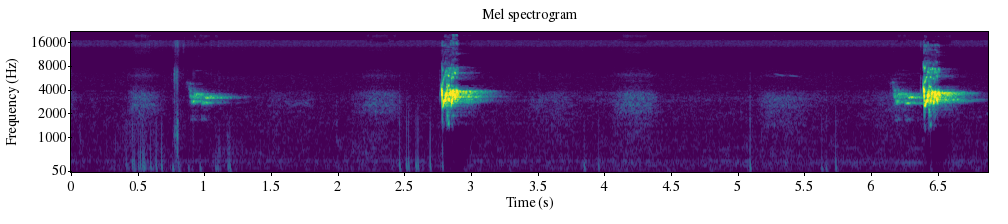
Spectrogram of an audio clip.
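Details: Budgerigar producing sparse high chirps: a faint one early, then two loud sharp notes several seconds apart, among soft thumps and rustling.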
